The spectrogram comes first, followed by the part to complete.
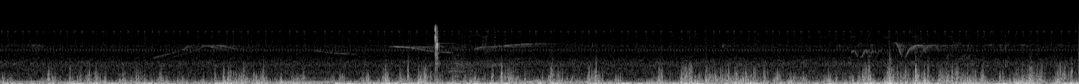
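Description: Rumble and crackling handling noise on a handheld phone microphone held close to hands cutting through netting, with one sharp click a little over four seconds in.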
